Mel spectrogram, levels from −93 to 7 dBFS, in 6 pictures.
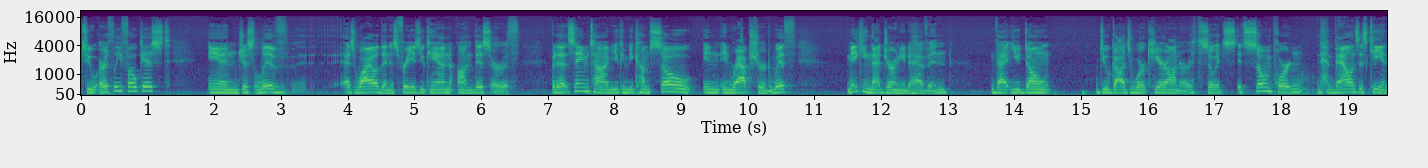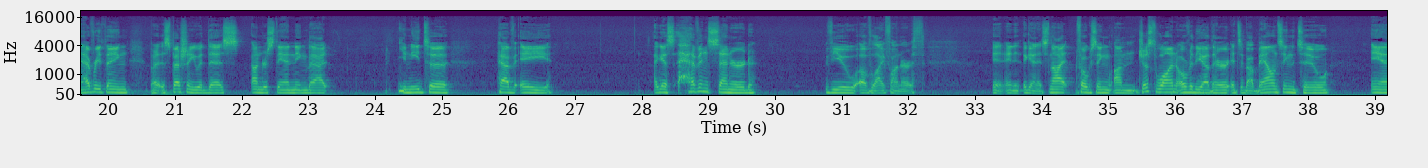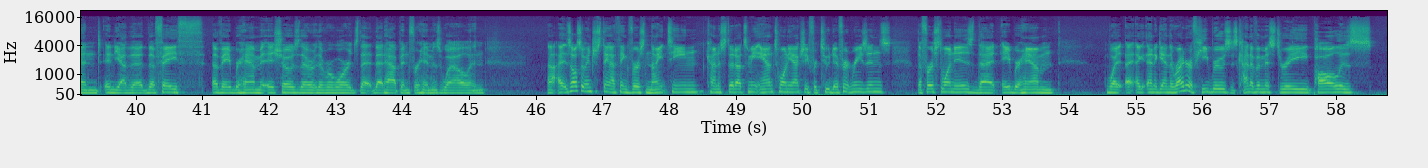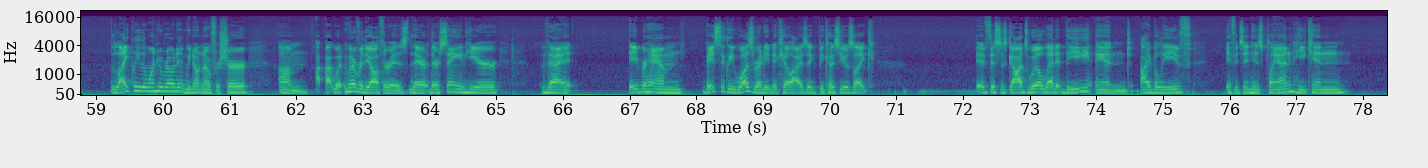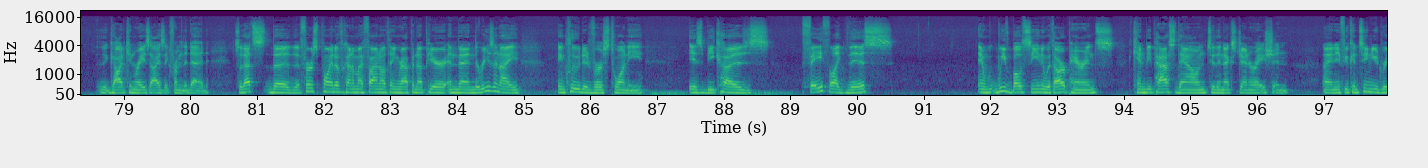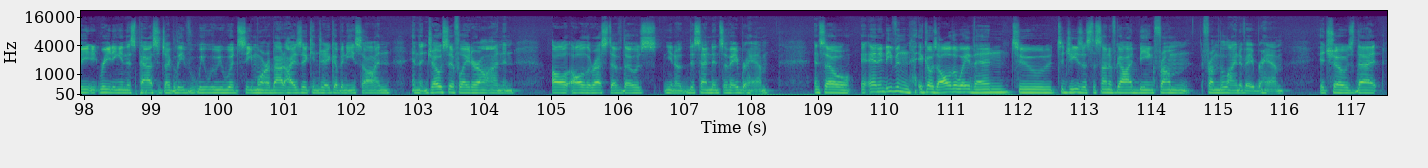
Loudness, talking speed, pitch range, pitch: -20 LUFS, 165 wpm, 125-140 Hz, 130 Hz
